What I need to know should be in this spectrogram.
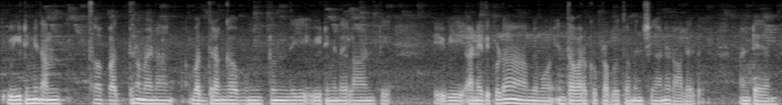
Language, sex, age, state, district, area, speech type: Telugu, male, 18-30, Andhra Pradesh, Kurnool, urban, spontaneous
